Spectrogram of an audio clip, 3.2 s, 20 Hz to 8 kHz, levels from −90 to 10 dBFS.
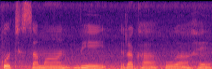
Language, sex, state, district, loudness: Hindi, female, Madhya Pradesh, Katni, -19 LUFS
